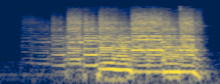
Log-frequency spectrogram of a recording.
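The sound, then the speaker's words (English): A loud, gritty distorted electric guitar riff chugs through a few bright chords, sustaining thickly with a rough, overdriven edge and no voices, like the opening of a rock song. “All right, let's start it off with uh, …?”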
